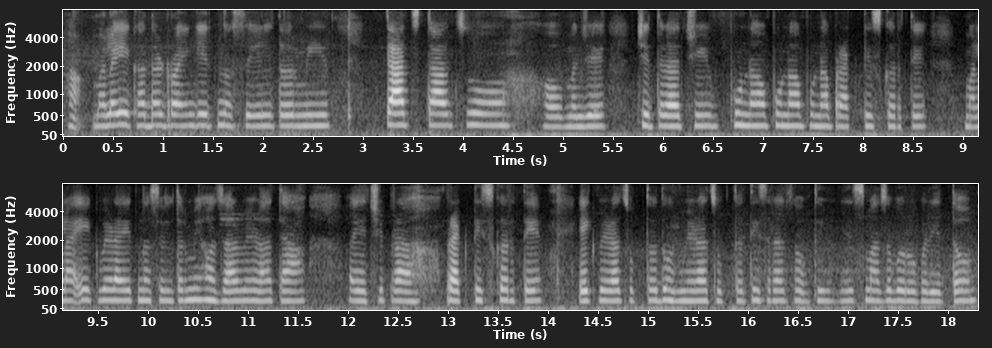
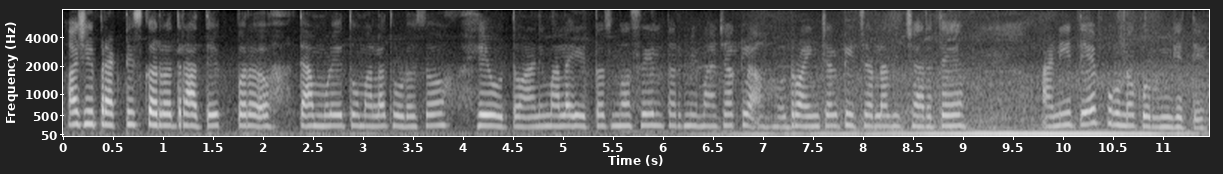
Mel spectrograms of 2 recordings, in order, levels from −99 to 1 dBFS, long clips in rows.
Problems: constant background noise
